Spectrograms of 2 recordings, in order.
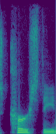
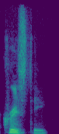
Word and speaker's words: Kirsty: Well, I'll tell you the first thing I think is, according to the Hellraiser wiki, her name is Kirsty, not Christy.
